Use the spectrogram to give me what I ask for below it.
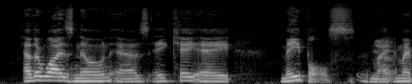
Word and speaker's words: Mayples: And I was just saying, this is the first time I've ever seen that name, otherwise known as AKA Mayples. Yeah, Am I pronouncing that correctly?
